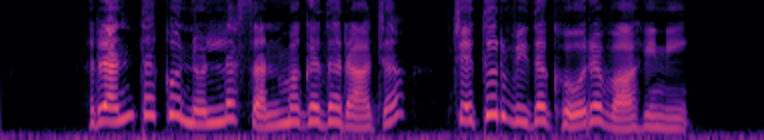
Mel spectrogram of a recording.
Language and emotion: Telugu, neutral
